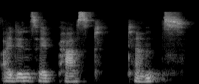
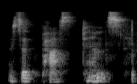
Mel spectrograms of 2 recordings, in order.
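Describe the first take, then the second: First: Both T sounds are said separately. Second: The two T sounds merge into one. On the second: "the two stops will get combined"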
